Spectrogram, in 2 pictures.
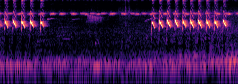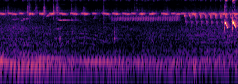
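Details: A young white-shouldered triller beginning to learn its song produces two bursts of quick, sharp chirps separated by a pause of a couple of seconds, then starts a third burst at the end; a thin high whine and faint low hum continue throughout.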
